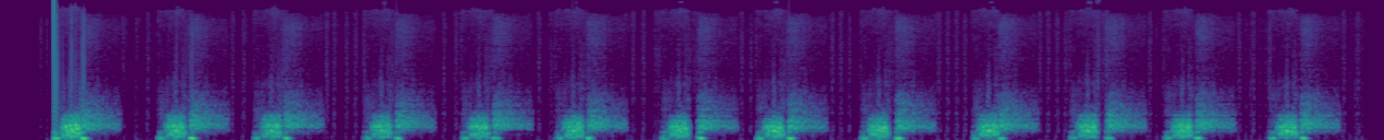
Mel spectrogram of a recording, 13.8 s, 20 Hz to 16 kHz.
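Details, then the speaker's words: Combined aortic stenosis and regurgitation: regular heartbeat near 60 a minute, each beat carrying long harsh murmurs. "listen to a patient with combined aortic stenosis and regurgitation"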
